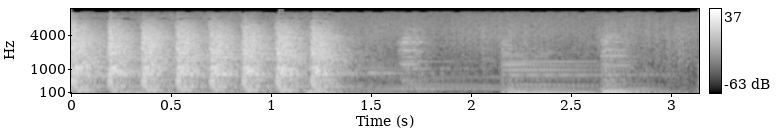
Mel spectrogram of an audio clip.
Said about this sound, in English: Knock one more time to see what's gonna happen here.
